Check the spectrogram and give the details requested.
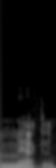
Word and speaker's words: Merkel: Do you pronounce it Angela Merkel or Angela? Angela Merkel. Merkel.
